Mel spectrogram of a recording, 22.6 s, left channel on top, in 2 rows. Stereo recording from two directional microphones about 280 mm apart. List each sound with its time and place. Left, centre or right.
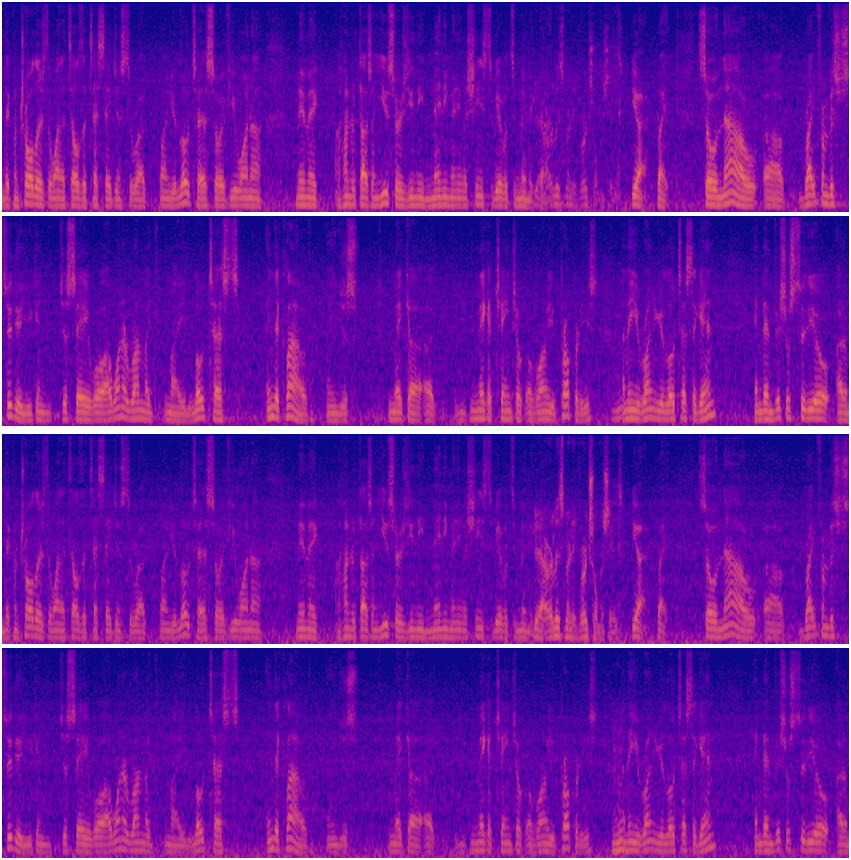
0.0 s speech: left
7.1 s speech: right
8.4 s speech: left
